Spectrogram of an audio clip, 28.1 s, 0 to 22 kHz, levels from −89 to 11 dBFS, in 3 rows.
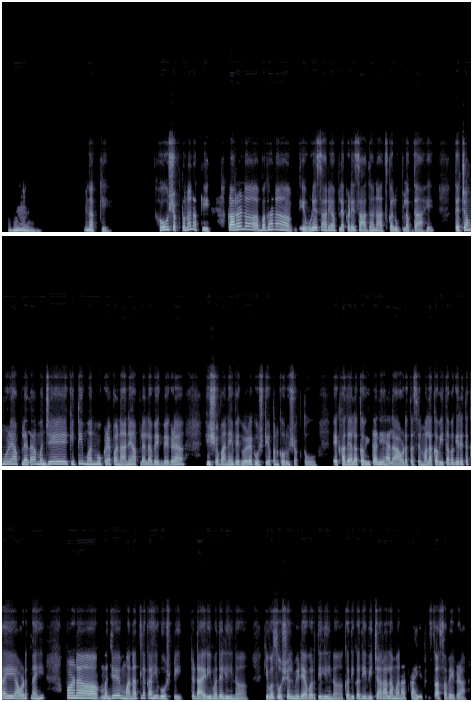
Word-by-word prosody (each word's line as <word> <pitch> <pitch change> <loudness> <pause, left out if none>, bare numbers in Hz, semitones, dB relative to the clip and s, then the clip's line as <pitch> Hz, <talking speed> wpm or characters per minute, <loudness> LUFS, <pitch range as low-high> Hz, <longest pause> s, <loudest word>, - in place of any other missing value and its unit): हं. 190 -3 0 1.1
नक्की. 185 -3 -3 1.1
होऊ 240 +4 +5
शकतो 235 -1 0
ना 270 +7 +2
नक्की. 250 - -1 0.4
कारण 275 +5 +5
अ, 290 -2 +2
बघा 260 +4 +2
ना 285 - +1 0.5
एवढे 185 +5 +2
सारे 205 -5 -1
आपल्याकडे 190 -1 -1
साधन 185 +1 -2
आजकाल 180 +1 -2
उपलब्ध 160 -1 -4
आहे 155 -1 -4 0.5
त्याच्यामुळे 230 +4 +2
आपल्याला 220 0 +1
म्हणजे 215 0 +2 0.3
अ, - - -1
किती 225 +4 -2
मनमोकळ्यापणाने 205 -3 0
आपल्याला 185 0 -2
वेगवेगळ्या 185 +1 0 0.5
हिशोबाने 190 -2 +1
वेगवेगळ्या 180 0 +1
गोष्टी 190 0 -2
आपण 185 0 -4
करू 160 0 -1
शकतो. 155 -1 -10 0.6
एखाद्याला 185 0 +2
कविता 180 +2 +2
लिहायला 180 -4 +1
आवडत 160 0 -2
असेल. 160 +1 -5
मला 165 +3 +1
कविता 180 +1 +1
वगैरे 210 0 +1
तर 215 - 0
काही 210 +1 +3
आवडत 190 +3 -1
नाही. 200 +1 -1 0.5
पण 245 0 +5
अ, 225 -3 +6
म्हणजे 205 +4 +2
मनातल्या 205 +7 -1
काही 220 -1 +2
गोष्टी 180 -1 -3 0.2
त्या 205 - -3
डायरीमध्ये 185 +1 +3
लिहिणं 165 -5 -1 0.4
किंवा 200 0 +2
सोशल 195 -1 0
मीडियावरती 180 0 +1
लिहिणं, 160 -3 -2
कधी-कधी 190 +1 0
विचार 195 +1 -1
आला 190 +1 +2
मनात 190 -1 -1
काही 185 0 -1 0.3
असा 175 +2 -3
वेगळा 165 -3 -3
190 Hz, 135 wpm, -25 LUFS, 180-210 Hz, 1.1 s, अ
